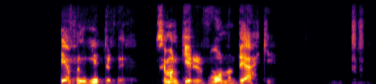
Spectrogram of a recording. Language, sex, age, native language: Icelandic, male, 20-29, Icelandic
